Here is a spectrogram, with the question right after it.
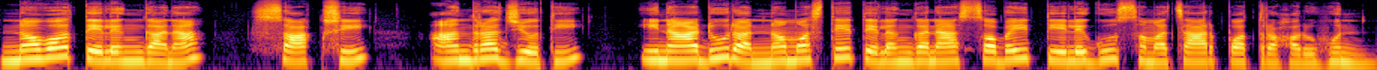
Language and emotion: Nepali, neutral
